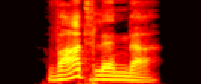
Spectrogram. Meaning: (noun) Vaudois (native or inhabitant of Vaud, a canton of Switzerland); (adjective) of Vaud
- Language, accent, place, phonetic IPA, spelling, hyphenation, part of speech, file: German, Germany, Berlin, [ˈvaːtˌlɛndɐ], Waadtländer, Waadt‧län‧der, noun / adjective, De-Waadtländer.ogg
